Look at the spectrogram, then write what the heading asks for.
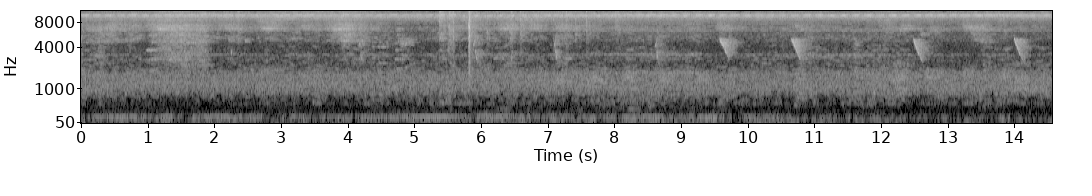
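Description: A small bird calling with short, high, falling notes repeated about once a second from about halfway on, over a steady high-pitched insect drone and a steady low hum.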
